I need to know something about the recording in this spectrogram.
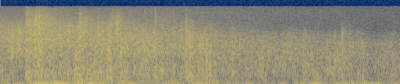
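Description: Thunder-like rumble sound effect for a title card: a loud, deep boom with a hissy top that starts suddenly and cuts off after about two seconds.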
